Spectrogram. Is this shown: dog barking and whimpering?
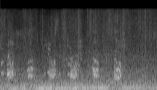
yes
